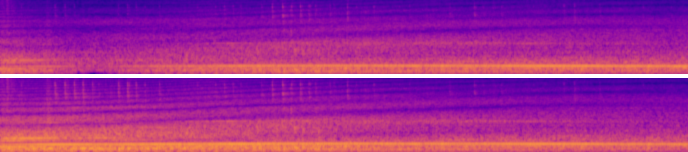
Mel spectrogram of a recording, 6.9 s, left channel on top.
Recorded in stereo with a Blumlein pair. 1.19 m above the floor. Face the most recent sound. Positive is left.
turn(degrees=0)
